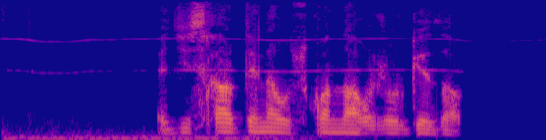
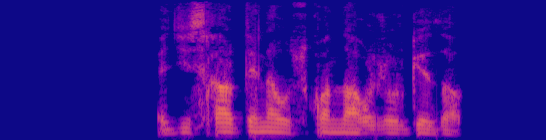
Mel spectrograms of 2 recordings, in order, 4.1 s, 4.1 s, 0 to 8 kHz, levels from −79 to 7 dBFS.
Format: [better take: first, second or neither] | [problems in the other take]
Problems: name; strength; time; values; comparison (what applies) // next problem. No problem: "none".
second | noise reduction (neural separator model SepFormer DNS4)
